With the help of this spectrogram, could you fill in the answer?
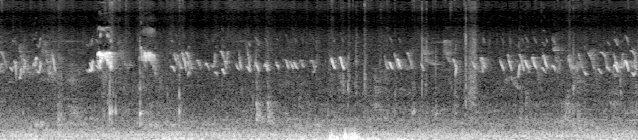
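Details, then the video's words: Chicken chirping with a hen: dense runs of quick, high-pitched peeps in bursts with short pauses, a louder sharp cheep near the start, and two low thumps among a low background hum. "silly chicken chirping sounds with murgi hen color chicken"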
